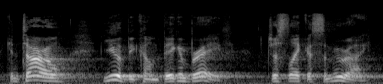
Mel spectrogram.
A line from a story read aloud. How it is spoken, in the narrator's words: She laughed and said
